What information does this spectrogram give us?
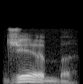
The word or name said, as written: jib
